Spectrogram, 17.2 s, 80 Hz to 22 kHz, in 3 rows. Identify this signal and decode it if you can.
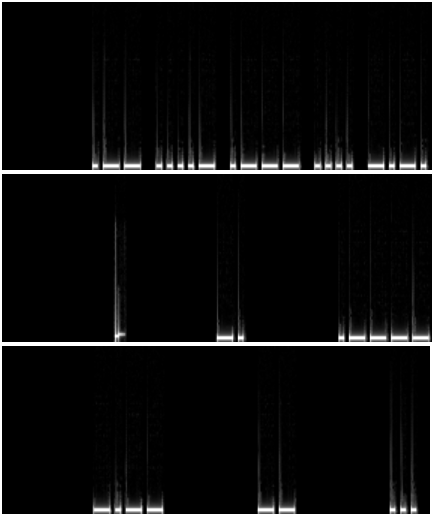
Morse code, heard as a keyed tone, about 17 wpm, spaced as for 9 wpm, 700 Hz. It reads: W4JHC N1YMS
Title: USA Call Signs - 5 Characters - 6x Character Spacing - 17wpm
